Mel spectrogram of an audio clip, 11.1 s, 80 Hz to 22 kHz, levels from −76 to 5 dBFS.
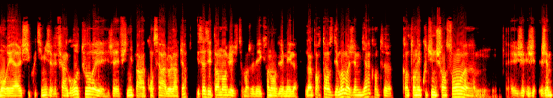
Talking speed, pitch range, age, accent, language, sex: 220 wpm, 90-100 Hz, 20-39, French, French, male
